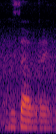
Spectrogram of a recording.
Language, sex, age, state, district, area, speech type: Odia, female, 18-30, Odisha, Ganjam, urban, spontaneous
